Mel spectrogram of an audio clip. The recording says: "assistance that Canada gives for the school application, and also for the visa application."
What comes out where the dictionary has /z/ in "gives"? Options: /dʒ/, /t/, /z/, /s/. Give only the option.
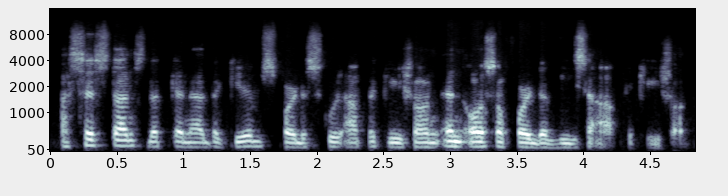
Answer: /s/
